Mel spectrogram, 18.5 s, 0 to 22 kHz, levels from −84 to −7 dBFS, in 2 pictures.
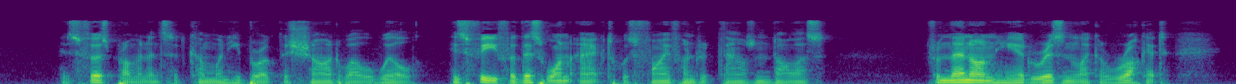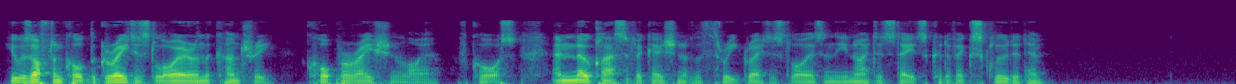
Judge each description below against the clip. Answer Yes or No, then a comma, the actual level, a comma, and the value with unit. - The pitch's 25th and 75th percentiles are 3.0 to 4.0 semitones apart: Yes, average, 3.4 semitones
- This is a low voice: Yes, very low, 80 Hz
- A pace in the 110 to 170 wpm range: No, average, 195 wpm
